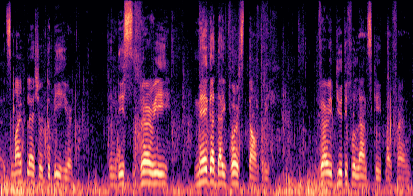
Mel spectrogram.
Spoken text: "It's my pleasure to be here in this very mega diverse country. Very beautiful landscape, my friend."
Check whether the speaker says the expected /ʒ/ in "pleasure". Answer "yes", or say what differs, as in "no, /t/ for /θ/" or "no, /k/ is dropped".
no, /ʃ/ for /ʒ/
